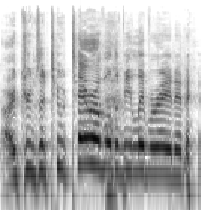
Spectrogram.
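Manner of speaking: high, loud anguished refusal; dramatic protest. Retold or imitated. The face on his arm protests, high and loud. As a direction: cry out against freeing the dreams.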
